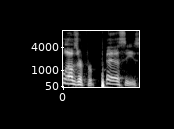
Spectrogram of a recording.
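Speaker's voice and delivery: clumsy put-on Oklahoma accent. Retelling a guy's answer to a question about gloves, in an attempted Oklahoma accent. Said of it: "in his Oklahoma accent".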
